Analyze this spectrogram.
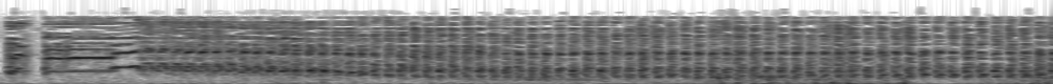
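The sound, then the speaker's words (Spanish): Fairly loud, a rooster starts a crow with a short strained tone that quickly falters into a long, hoarse, rasping rattle pulsing steadily, never finishing the call. It is a real, live recording made this morning. No one speaks. “nos ha mandado un gallo”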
